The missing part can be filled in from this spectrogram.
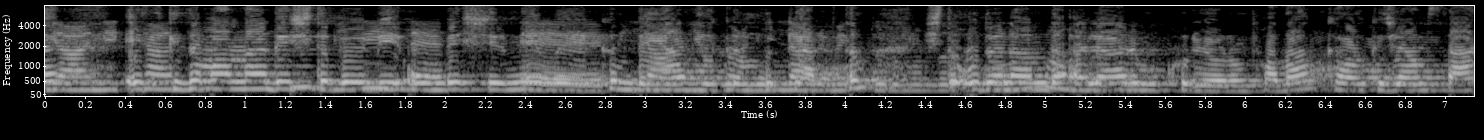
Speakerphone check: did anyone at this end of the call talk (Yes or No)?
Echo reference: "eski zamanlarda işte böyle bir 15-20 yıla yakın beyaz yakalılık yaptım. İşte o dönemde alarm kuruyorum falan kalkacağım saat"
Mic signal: Yes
